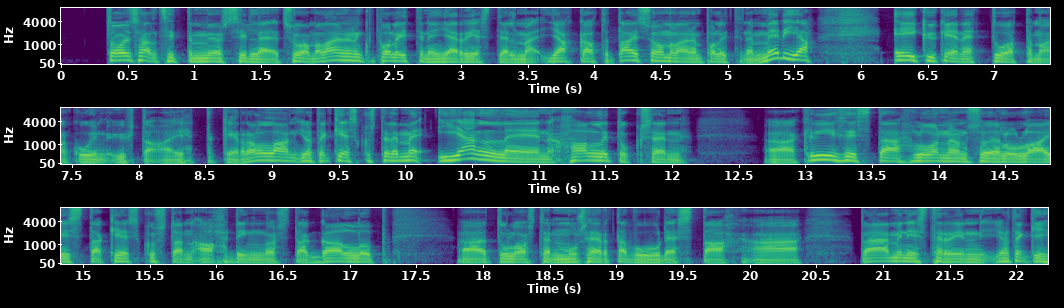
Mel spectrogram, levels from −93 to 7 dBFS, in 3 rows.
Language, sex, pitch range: Finnish, male, 105-155 Hz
